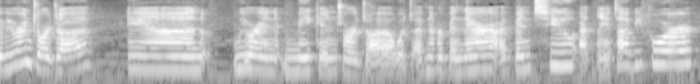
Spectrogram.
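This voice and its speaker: Young woman, beauty vlogger, chatty and rambling, slightly high voice with vocal fry, soft music under. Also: low-quality recording. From Upper Peninsula, Michigan. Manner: chatty, many "like" fillers; slight lisp at times. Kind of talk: casual get-ready-with-me chat.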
